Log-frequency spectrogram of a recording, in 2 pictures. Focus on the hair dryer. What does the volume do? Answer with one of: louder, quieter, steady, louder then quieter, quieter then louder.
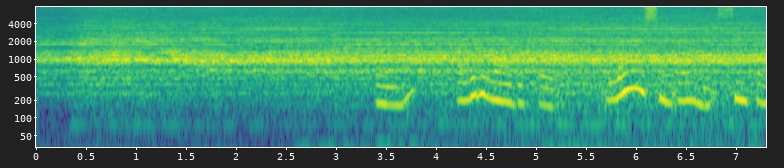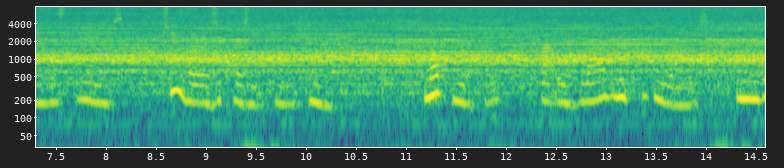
steady.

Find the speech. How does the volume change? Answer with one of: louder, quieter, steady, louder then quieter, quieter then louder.
steady.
